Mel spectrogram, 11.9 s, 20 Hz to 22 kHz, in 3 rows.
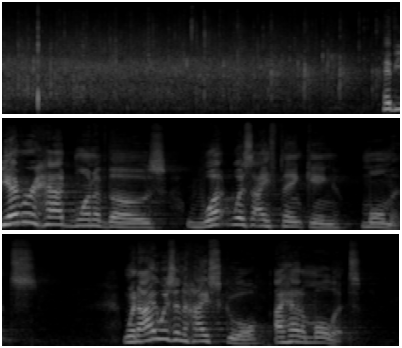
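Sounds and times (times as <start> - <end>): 
audience applauding: 0.0 - 3.8
speech: 3.8 - 8.4, 9.2 - 11.6.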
